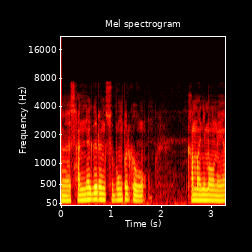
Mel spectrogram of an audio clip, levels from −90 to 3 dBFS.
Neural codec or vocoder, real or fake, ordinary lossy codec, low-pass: codec, 24 kHz, 3.1 kbps, DualCodec; fake; none; 7.2 kHz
